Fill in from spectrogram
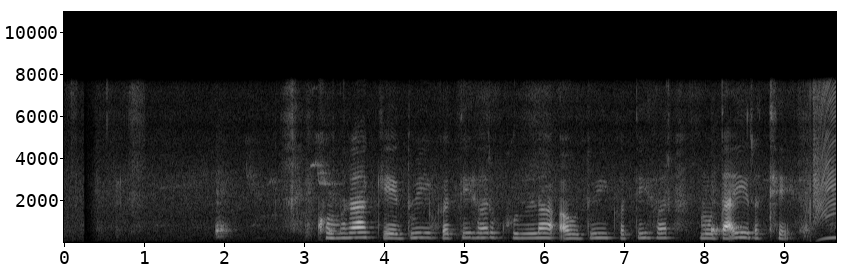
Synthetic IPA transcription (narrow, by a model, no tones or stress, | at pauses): kʰumɾaked̪uiɡət̪iɦəɾkʰulːaʔa̰d̪uikət̪iɦəɾ | mud̪a̰iɾət̪ʰe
